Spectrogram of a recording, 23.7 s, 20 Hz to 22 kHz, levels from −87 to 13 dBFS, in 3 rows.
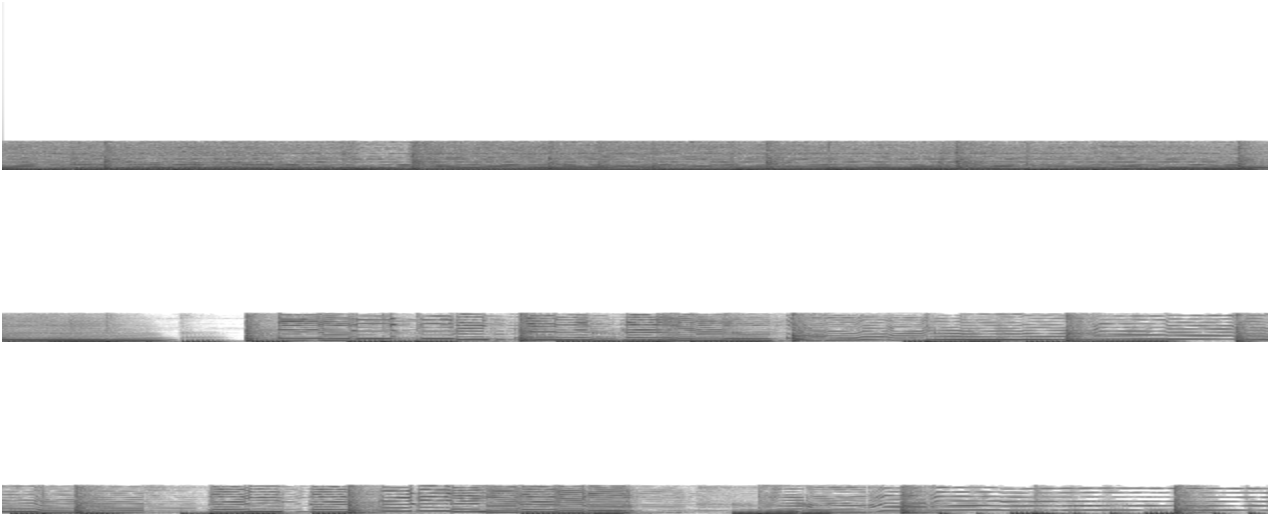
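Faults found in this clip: No faults found in this recording. Nothing in the audio calls for a ticket entry.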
